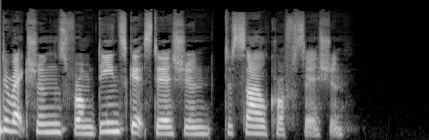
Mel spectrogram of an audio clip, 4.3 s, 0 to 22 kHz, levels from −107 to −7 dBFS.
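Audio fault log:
Nothing to log here, since the speech comes through without any audible faults.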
